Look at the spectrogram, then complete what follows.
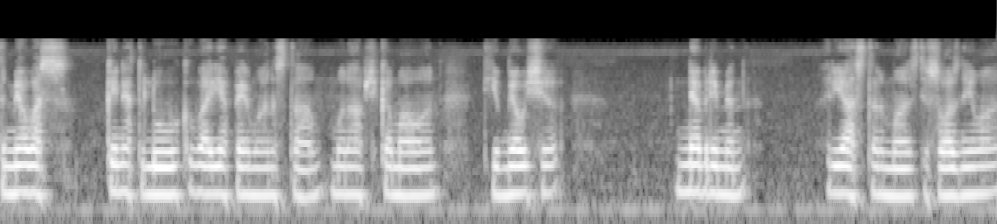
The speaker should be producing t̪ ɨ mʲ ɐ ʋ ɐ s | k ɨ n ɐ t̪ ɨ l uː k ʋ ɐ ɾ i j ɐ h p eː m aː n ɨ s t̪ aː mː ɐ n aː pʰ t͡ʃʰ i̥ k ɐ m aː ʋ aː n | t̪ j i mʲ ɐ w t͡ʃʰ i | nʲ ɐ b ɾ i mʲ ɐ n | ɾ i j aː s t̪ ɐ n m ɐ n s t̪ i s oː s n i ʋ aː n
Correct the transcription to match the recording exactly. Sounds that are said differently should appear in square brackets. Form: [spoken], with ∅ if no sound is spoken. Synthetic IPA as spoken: t̪ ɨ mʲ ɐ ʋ ɐ s | k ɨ n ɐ t̪ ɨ l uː k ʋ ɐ ɾ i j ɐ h p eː m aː n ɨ s t̪ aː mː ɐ n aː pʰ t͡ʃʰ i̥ k ɐ m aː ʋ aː n | t̪ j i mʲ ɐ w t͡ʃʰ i | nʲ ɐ b ɾ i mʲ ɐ n | ɾ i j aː s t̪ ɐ n m ɐ n [z] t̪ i s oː [z] n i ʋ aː n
